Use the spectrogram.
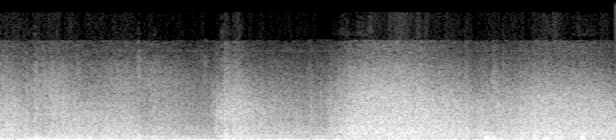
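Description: Artillery return fire in a Civil War-era Brothers vs. Brothers mod of Empire: Total War, heavy booming cannon blasts overlapping in a dense, rumbling barrage with no speech.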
